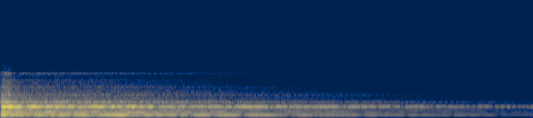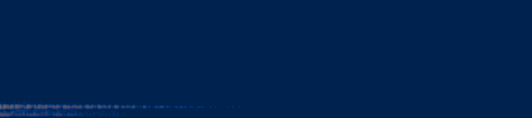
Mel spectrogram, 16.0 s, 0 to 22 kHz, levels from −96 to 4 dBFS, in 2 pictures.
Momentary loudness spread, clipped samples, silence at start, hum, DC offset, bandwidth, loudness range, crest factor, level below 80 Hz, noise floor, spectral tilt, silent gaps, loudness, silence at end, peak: 22 LU; under 0.1%; 0 s; none; under 0.1%; 1.8 kHz; 23 LU; 26 dB; -84 dBFS; under -90 dBFS; -16.5 dB/octave; none; -24 LUFS; 10.35 s; -2 dBFS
